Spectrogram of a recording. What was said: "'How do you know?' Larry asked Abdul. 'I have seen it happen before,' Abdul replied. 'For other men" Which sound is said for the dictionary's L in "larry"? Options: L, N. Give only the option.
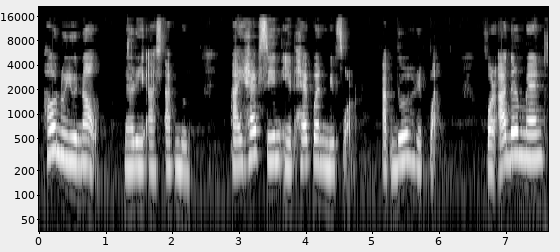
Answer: N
